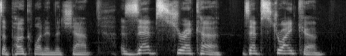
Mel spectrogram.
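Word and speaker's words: Zebstrika: Zeb Striker. Zeb Striker. Angry told me off for this one time. The pronunciation of that Pokemon. I think I called it a Zebra Strike or something, didn't I?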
